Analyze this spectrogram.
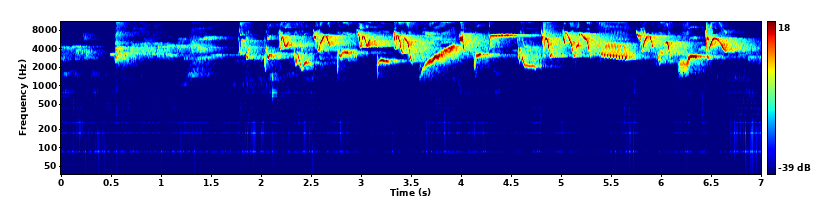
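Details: White-rumped seedeater song: after a soft start, a rapid, continuous warble of high, sweet whistled notes, many swooping upward, delivered at a fast, uneven pace.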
